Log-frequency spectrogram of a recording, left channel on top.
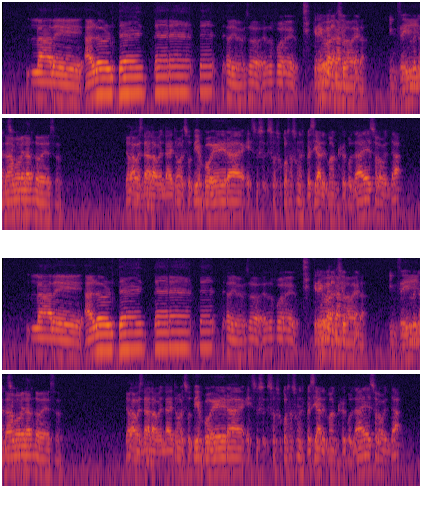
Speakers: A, on the left; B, on the right.
A: la de Alert. Dan, tarán, tan- Oye, eso, eso fue
B: Increíble
A: muy bacano,
B: canción,
A: la verdad.
B: ¿eh? Increíble
A: Sí,
B: canción,
A: estábamos
B: la
A: velando
B: verdad.
A: eso. Ya
B: La
A: tú
B: verdad,
A: sabes.
B: la verdad, y todo esos tiempos era, esos- esas cosas son especiales, hermano. Recordar eso, la verdad.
